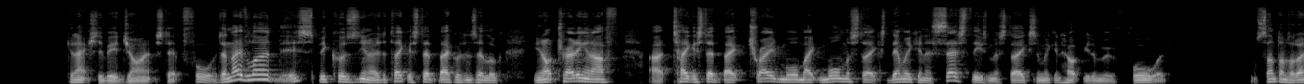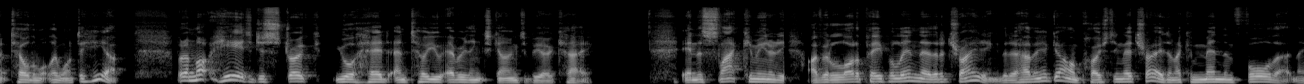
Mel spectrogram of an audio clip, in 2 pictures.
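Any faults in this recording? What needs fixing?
There's a corrupt FLAC frame at 6.02 s: a glitch peaking around -19 dBFS. It sounds like flipped bits in the compressed data that the decoder passed through without checking the checksum, so the prediction ran on bad numbers until the next clean frame took over. A second, much fainter glitch at 8.80 s, around -37 dBFS, is the same thing on a smaller scale. Decoding with checksum verification switched on would catch both and let you re-fetch or conceal the bad frames.

Around 20.88 to 20.97 s you get compressed frames skipped. The audio jumps forward by roughly a tenth of a second, and since lossless frames don't overlap, the join comes out as a hard click rather than a smeared blip. Those frames were either missing from the file or rejected by the decoder as damaged, so that stretch of speech just isn't there. Transferring the file intact and verifying it against a hash before decoding would prevent this.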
